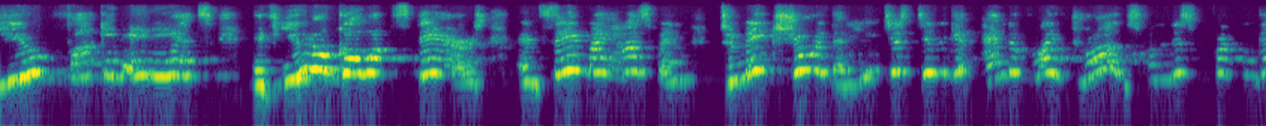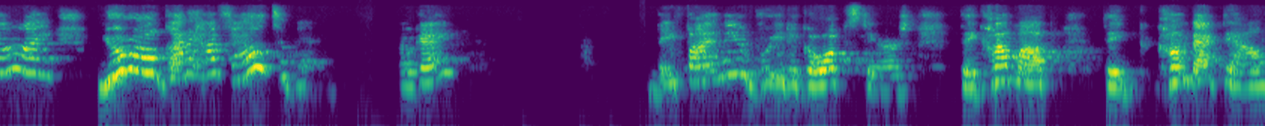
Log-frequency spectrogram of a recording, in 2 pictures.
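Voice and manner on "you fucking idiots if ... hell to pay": high-pitched screaming rant. Recounting screaming at the officers, retelling a scream. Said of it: "and I'm screaming at them".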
